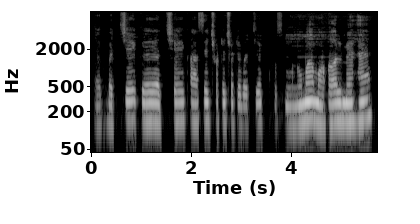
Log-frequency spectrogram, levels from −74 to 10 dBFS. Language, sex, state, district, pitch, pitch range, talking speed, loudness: Hindi, male, Bihar, Gopalganj, 135 Hz, 125-140 Hz, 115 wpm, -21 LUFS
